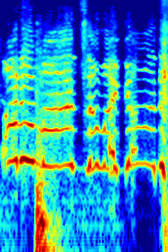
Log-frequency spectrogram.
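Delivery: cracking up, high and loud; laughing through the words. Real, not acted. Laughing at the misquote.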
